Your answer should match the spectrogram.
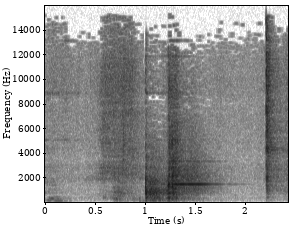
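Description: A crockery bowl set down or stacked with a sharp clatter about halfway through, followed by a short, high ring.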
